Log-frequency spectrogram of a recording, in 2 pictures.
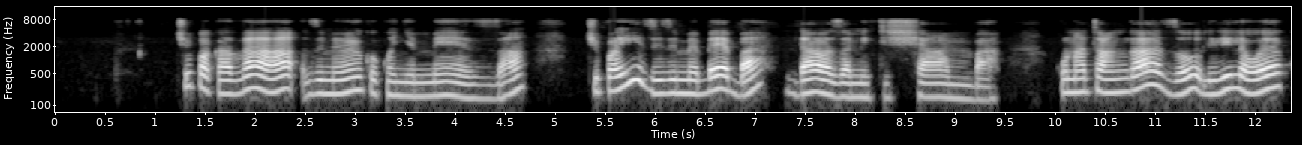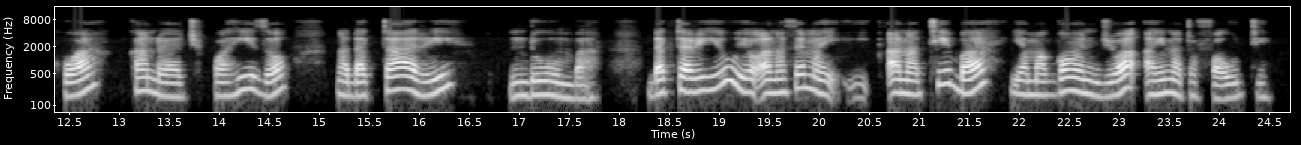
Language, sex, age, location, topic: Swahili, male, 25-35, Kisii, health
